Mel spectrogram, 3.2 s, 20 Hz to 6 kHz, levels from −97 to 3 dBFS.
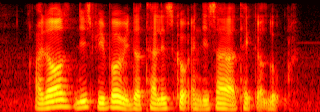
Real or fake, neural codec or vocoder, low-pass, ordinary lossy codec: real; none; 5.4 kHz; none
